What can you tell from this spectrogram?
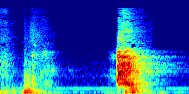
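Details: Doberman at play with a Siamese cat, one soft low woof followed by a single sharp, loud bark, with a quiet steady hum in the background.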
